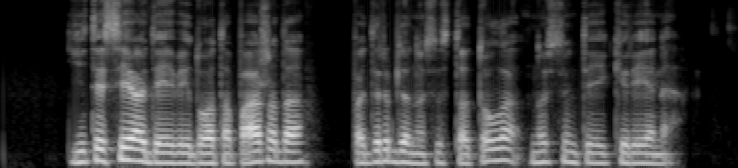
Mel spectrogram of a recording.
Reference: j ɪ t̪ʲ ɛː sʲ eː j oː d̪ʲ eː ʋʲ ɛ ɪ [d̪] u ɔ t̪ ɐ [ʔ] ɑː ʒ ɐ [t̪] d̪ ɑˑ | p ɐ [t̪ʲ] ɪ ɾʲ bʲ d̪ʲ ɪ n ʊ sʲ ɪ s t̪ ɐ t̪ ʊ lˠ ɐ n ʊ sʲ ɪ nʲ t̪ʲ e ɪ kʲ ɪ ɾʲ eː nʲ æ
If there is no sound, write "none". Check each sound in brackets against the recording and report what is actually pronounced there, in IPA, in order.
d̪, p, none, d̪ʲ

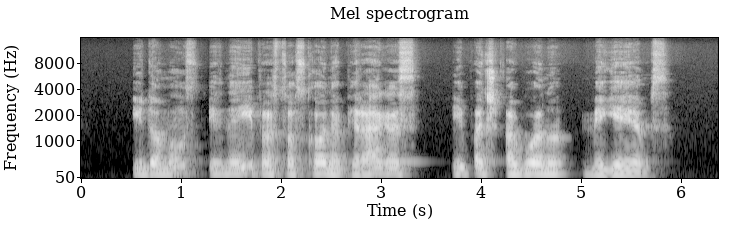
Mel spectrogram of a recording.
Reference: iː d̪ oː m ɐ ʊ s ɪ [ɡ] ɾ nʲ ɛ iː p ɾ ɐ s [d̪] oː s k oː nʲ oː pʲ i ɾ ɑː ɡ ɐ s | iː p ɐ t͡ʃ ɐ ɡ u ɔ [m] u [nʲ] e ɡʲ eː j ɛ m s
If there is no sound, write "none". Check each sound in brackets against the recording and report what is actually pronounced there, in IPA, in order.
none, t̪, n, mʲ

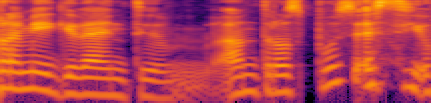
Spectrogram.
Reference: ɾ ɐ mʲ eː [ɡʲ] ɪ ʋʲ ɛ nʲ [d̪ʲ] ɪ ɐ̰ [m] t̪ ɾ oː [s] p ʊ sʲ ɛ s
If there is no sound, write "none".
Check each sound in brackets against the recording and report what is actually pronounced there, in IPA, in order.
ɡʲ, t̪ʲ, n, s

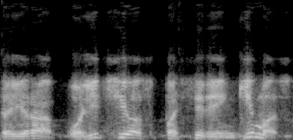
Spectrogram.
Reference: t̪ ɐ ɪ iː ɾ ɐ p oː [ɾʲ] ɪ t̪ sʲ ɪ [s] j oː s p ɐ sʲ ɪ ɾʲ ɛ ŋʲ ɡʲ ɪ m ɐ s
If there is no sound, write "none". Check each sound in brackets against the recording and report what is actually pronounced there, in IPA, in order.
lʲ, none

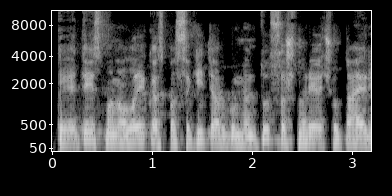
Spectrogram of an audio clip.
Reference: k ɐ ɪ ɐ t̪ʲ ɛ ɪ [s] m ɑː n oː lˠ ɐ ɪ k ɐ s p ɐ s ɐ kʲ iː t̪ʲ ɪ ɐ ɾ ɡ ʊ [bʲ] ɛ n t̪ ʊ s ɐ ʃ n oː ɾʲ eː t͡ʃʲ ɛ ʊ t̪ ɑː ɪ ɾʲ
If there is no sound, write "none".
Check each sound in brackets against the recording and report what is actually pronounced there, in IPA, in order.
s, mʲ

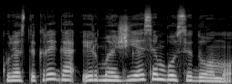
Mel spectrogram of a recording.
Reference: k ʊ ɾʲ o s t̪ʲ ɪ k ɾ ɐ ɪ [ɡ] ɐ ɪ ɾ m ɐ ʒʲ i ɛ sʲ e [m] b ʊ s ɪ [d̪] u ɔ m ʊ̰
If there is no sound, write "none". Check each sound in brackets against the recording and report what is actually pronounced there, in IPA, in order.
ɡ, m, d̪

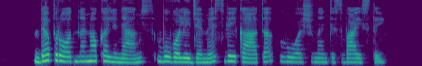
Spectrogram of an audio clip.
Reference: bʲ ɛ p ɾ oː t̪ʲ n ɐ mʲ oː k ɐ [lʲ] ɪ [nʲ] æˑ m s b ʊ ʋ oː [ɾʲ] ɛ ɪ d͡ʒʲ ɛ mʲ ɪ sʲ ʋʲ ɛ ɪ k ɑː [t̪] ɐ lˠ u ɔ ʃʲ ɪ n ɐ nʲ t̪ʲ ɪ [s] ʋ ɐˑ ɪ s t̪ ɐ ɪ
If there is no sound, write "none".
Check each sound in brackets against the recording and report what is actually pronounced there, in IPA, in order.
lʲ, nʲ, lʲ, t̪, s

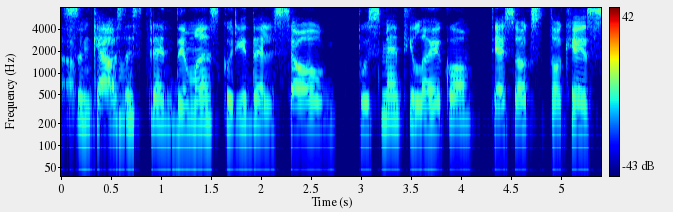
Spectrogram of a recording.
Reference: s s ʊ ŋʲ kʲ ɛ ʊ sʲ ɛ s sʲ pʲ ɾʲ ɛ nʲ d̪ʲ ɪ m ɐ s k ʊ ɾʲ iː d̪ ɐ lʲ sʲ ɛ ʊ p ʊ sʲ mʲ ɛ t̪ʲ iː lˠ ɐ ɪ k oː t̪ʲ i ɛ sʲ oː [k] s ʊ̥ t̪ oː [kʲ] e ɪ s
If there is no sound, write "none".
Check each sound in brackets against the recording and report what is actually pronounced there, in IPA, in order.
k, kʲ

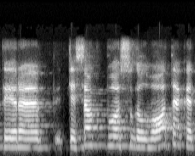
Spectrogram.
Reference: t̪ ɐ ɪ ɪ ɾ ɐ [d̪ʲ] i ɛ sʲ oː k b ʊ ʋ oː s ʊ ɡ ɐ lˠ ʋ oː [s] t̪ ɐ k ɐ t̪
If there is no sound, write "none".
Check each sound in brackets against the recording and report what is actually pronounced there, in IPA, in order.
t̪ʲ, none

